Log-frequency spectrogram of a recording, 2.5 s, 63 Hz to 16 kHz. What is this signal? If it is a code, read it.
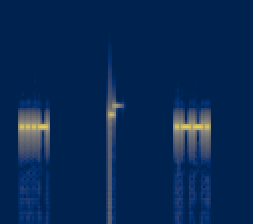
Morse code, heard as a keyed tone, about 40 wpm, 700 Hz. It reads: V P
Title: Single Letter-Number Alt - Rapid-Fire 40wpm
